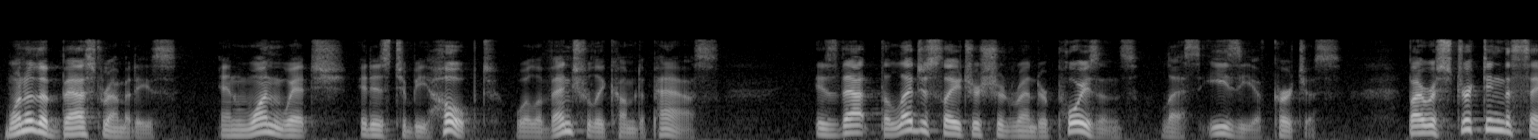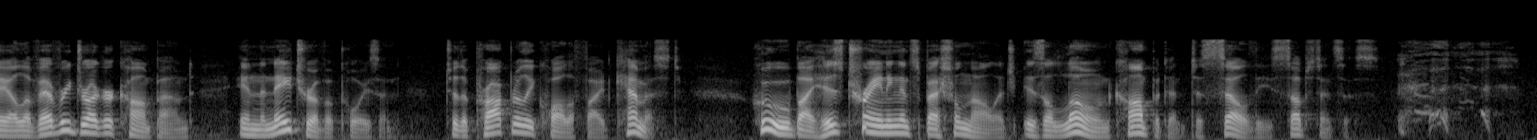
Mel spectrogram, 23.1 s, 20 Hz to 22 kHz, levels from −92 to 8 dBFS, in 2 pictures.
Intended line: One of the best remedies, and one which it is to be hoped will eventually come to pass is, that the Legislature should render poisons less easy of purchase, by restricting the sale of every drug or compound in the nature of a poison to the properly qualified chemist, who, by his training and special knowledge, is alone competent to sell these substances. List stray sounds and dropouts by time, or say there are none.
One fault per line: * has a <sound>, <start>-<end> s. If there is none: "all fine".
* has a cough, 22.0-22.9 s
